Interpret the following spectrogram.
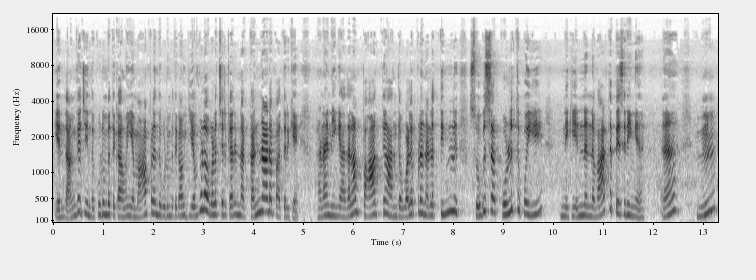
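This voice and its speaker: A man scolds his relatives loudly and indignantly, his voice high and bright. He keeps tagging his lines with a challenging "aa?". Faint outdoor noise sits behind him. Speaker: brother-in-law defending his sister's husband. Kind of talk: rural family drama acting.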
